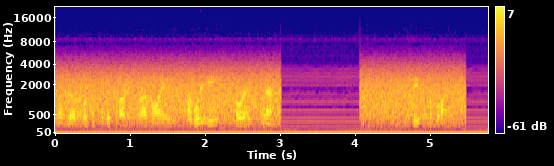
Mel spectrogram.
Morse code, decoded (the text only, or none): none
